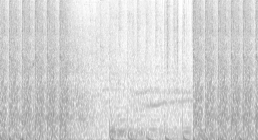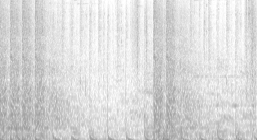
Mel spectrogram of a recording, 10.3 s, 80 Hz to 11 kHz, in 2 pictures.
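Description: Rapid bursts of gunfire from Resident Evil Revelations 2 Raid Mode, loud and close, coming in several dense volleys of repeated shots with short pauses between them.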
